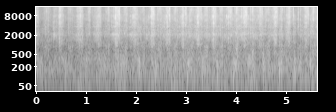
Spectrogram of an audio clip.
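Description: A small, solid, pale bar of soap is held in the fingers and scratched with fingernails, letting shavings fall below. The result is a steady, dense scratching with quick, irregular, bright scrapes over a low, rough rumble.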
